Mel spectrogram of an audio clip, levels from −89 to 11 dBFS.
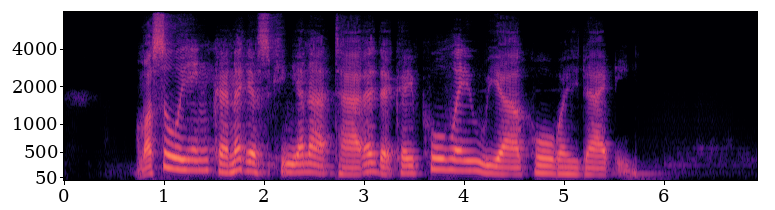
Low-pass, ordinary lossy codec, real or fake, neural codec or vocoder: none; none; fake; codec, 16 kHz, 0.5 kbps, X-Codec, HuBERT features, trained on LibriSpeech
